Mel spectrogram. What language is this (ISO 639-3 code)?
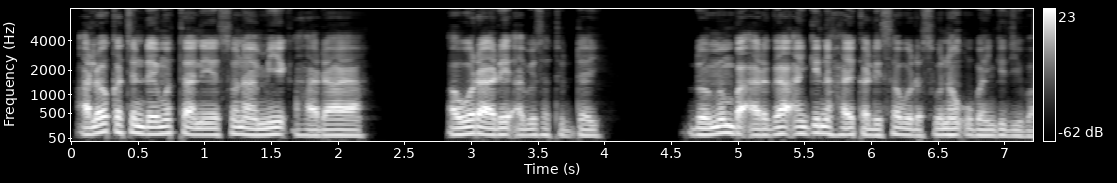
hau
